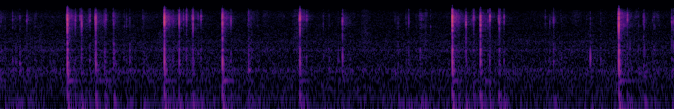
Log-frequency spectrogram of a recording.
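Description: Faint keystrokes on a computer keyboard: a scattered dozen or so clicks at irregular spacing, with a quick run of several about halfway through, as a short word is typed, partly deleted and retyped.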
